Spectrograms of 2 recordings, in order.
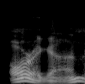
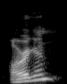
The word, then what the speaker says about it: Oregon: Salem, Oregon, and he was in Weeds, How did you pronounce my state? Oregon. Yeah, there you go. You said Oregon. Oregon, yes, East Coasters always do that. Oregon. It's like a gun.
